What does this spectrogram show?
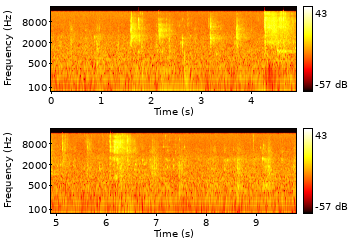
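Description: Close-up eating sounds: a fried lumpia shanghai spring roll is dipped in sauce and bitten, with the loudest crunchy bite about four seconds in, followed by wet chewing and lip-smacking. A steady low hum runs underneath.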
